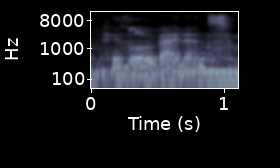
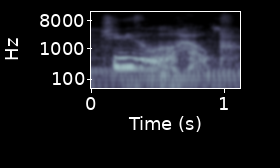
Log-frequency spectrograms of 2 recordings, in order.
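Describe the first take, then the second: First: Soft voiceless whisper of the same thought. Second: Said in the usual way. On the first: Real, not acted. About the back of her hair, whispered to camera. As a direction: drop to a hush for the second line.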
